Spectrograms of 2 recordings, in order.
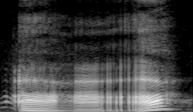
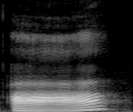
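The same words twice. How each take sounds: First: The pitch falls first, then rises again. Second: The pitch rises from low to high. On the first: "nada tiga turun dulu, kemudian naik lagi" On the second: "nada dua naik"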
